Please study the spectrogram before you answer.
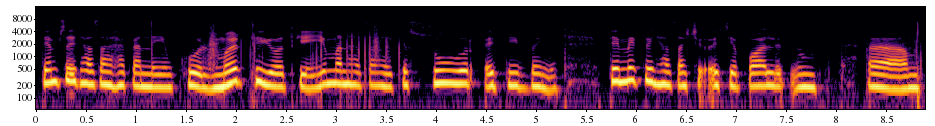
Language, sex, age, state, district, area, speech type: Kashmiri, female, 18-30, Jammu and Kashmir, Baramulla, rural, spontaneous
